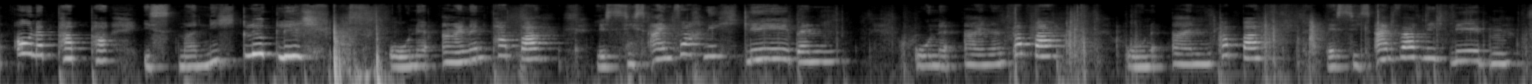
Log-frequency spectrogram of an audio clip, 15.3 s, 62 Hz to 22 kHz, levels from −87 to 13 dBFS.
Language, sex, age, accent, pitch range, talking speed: German, female, 10-29, German, 245-395 Hz, 100 wpm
